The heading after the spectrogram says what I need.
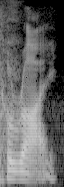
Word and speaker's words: Karai: hopefully I'm saying this name correct you are Karai thank you because I don't want to get butchered in the comments section after this like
